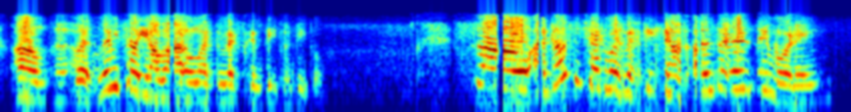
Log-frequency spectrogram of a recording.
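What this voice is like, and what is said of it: West Virginia accent. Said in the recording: “I hear all these accents ... I'm from West Virginia, so obviously. I don't talk like anybody else.”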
